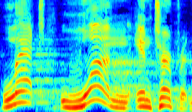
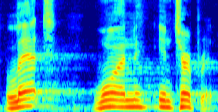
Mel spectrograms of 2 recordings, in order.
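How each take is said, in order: First: One set apart and weighted, slow; one said slowly and firmly; stress on one. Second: Said in the usual way. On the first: Shown as a demonstration. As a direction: lean on the word one. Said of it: "emphasizes the word one". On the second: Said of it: "I want to emphasize something".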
